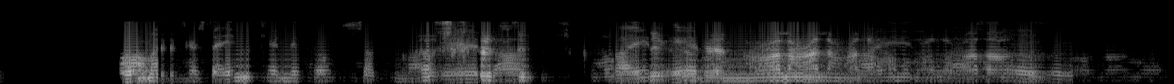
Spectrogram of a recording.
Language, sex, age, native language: Icelandic, male, 13, Icelandic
